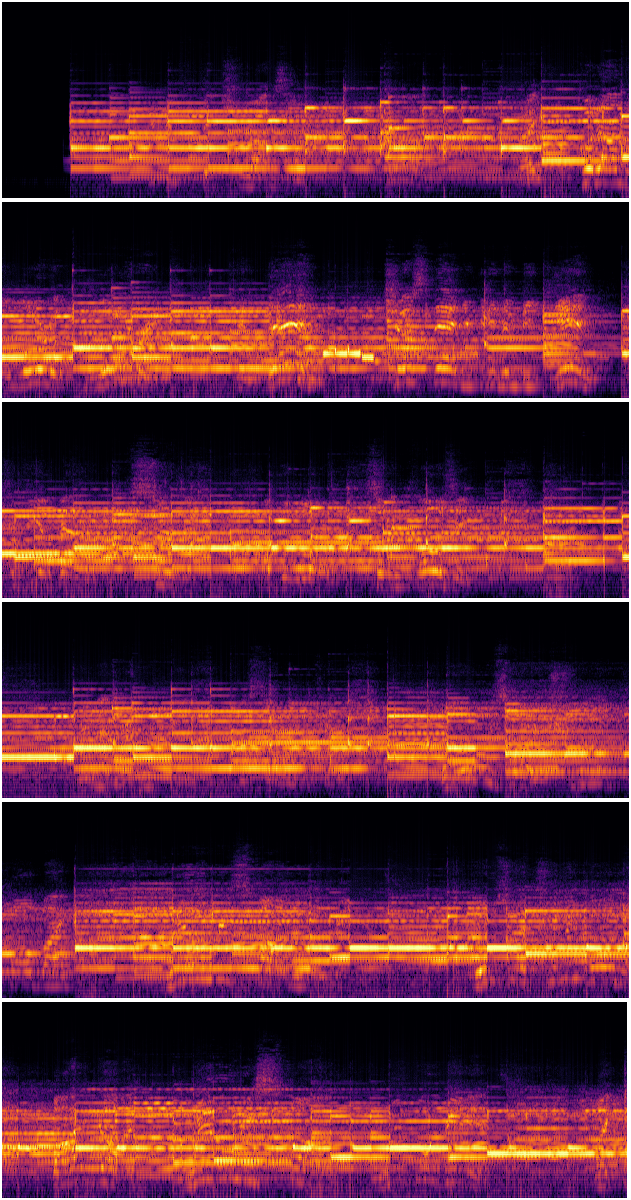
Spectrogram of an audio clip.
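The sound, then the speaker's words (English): A loud, bright electronic phone ringtone melody from an incoming call plays continuously for nearly half a minute, its chiming notes repeating with only a brief break partway through. “Somebody just called and it kind of knocked me out there out of the Facebook.”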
